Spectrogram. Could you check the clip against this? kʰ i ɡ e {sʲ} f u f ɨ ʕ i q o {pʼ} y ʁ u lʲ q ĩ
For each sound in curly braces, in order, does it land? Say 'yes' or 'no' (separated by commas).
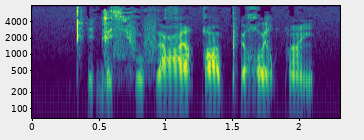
yes, yes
